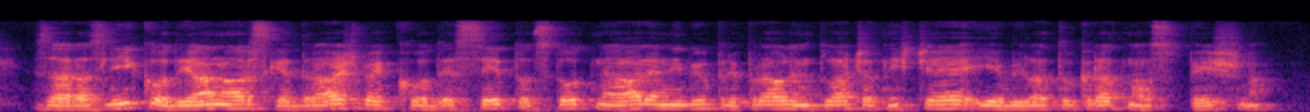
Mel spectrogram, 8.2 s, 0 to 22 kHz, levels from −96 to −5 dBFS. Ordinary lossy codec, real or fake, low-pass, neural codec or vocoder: none; real; 9.9 kHz; none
